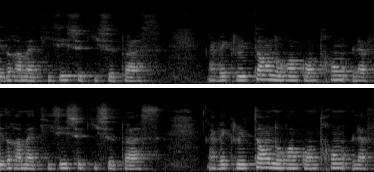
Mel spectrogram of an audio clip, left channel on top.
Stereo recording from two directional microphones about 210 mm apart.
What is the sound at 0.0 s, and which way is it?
Speech, 40° right (ahead or behind).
